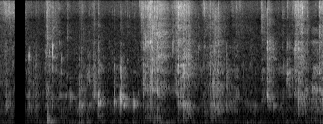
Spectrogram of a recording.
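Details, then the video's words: Ato, a Labrador Retriever puppy, chews duck wings with dense crunchy crackling and wet snapping bites in quick irregular bursts, one short silent gap near the start. "오리 날개 먹는 강아지ASMR(Puppy eating duck wings)"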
